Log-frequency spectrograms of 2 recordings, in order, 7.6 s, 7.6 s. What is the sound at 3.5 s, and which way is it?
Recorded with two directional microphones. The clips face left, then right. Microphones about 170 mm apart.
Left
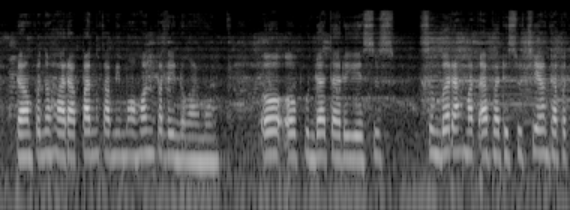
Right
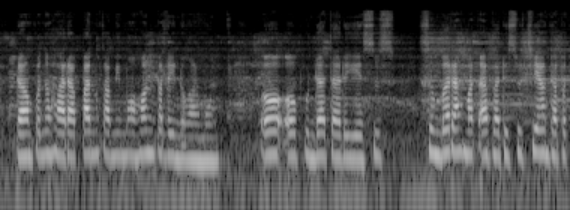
Speech, 35° left (ahead or behind).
